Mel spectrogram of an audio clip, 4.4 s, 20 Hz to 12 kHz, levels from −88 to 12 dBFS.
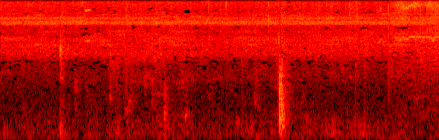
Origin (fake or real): real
